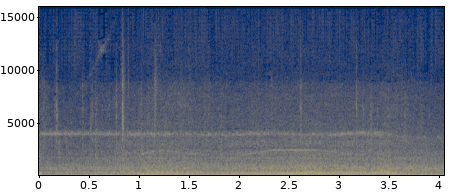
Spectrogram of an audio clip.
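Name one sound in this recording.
A jeepney engine rumbles nearby as it passes.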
